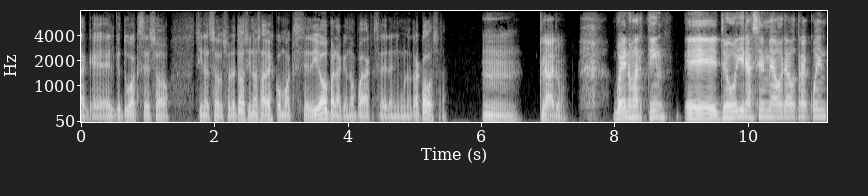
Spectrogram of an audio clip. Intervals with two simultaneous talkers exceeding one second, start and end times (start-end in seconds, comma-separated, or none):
none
